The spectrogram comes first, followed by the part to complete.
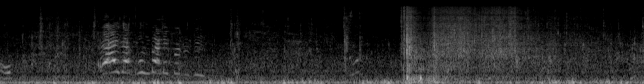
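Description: Children swimming in a river: a high-pitched child's shout about a second in, then a loud splash of water about four seconds in, over a steady low rumble.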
